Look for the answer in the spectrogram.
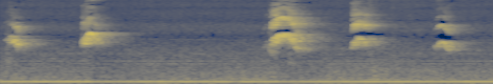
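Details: Free-flying cockatiels playing give five loud, harsh, downslurred squawks at irregular intervals over a steady low hum.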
